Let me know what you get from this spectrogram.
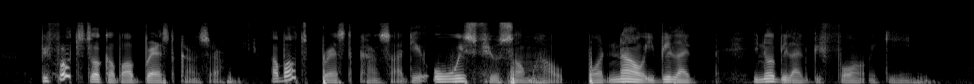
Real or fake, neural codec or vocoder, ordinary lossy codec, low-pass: real; none; none; 7.2 kHz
